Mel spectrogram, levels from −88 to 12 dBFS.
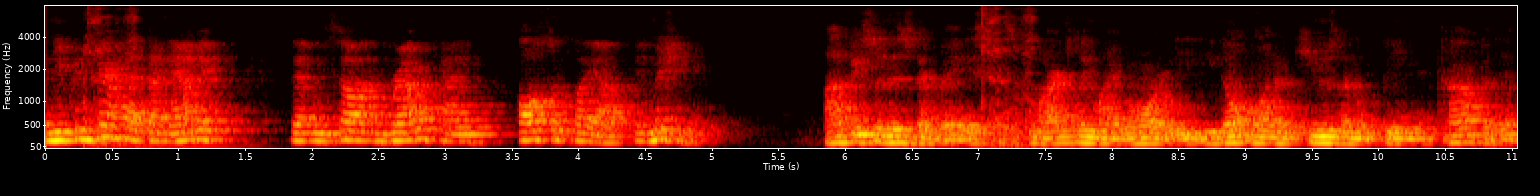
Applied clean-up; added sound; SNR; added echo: neural separator model SepFormer DNS4.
